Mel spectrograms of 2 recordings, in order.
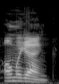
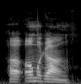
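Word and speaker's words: Ommegang: Omgang. Omegong. However you want to pronounce it. Um, I think both pronunciations have been accepted, but um, also good brewery.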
